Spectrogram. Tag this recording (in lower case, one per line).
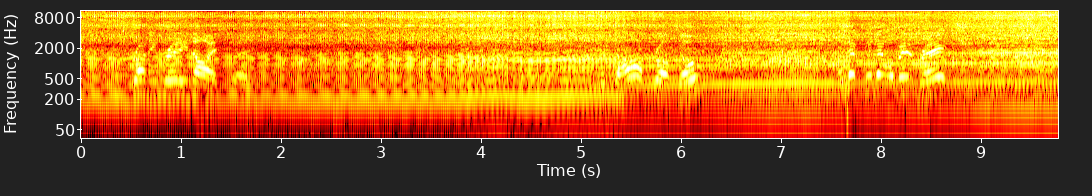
engine
aircraft
speech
